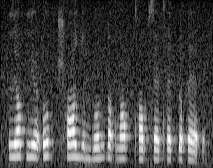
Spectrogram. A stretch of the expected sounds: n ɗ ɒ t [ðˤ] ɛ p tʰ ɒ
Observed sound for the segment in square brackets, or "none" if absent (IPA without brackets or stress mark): ðˤ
